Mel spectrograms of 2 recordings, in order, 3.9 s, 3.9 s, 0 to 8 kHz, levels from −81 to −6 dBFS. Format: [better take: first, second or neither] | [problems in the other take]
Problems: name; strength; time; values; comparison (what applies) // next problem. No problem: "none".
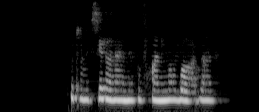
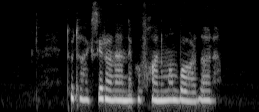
second | noise reduction (neural mask model DeepFilterNet 3)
